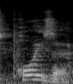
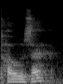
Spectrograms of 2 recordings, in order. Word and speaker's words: Poyzer: foreign mispronouncing your name so yeah it's poison poison poison i've been called poser and poison uh yeah it's one of those names that uh you know every now and again we pronounce it differently it's actually poison right yeah it's not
